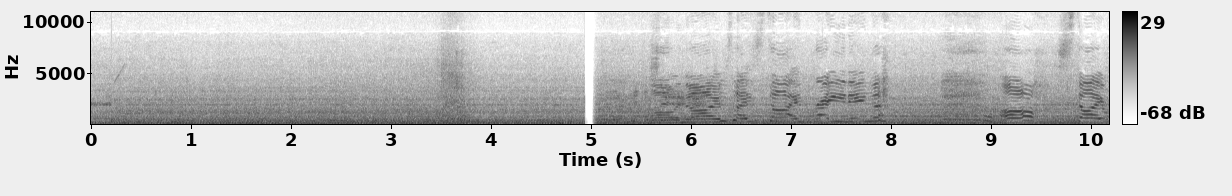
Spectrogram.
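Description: Tuk-tuk engine running at road speed, heard from inside the open cabin with wind and road noise. A cut about halfway through briefly drops the sound out, and after it high wavering voice-like sounds ride over the engine.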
